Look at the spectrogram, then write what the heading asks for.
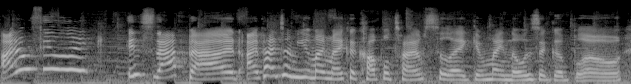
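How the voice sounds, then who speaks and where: A woman's voice: sits high, big pitch swings, normal speed, pushed and bright, soft background music. A young woman streamer chatting casually with her viewers, stuffy and congested from allergies, giggly and rambling with lots of "like"s. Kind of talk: casual livestream chat reading comments.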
